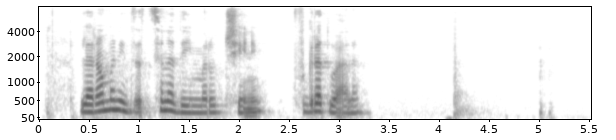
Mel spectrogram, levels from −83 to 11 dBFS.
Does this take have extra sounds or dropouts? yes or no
yes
